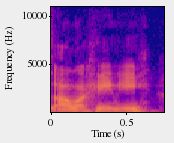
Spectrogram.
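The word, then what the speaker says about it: Allegheny: Um, but yes, no, if you're from Pennsylvania, you know it's pronounced Alahhaney.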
